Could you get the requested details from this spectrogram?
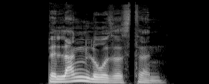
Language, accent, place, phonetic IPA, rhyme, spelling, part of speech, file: German, Germany, Berlin, [bəˈlaŋloːzəstn̩], -aŋloːzəstn̩, belanglosesten, adjective, De-belanglosesten.ogg
- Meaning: 1. superlative degree of belanglos 2. inflection of belanglos: strong genitive masculine/neuter singular superlative degree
